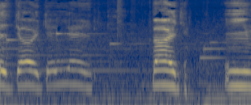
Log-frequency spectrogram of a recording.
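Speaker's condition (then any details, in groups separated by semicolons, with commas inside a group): Cerebral palsy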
